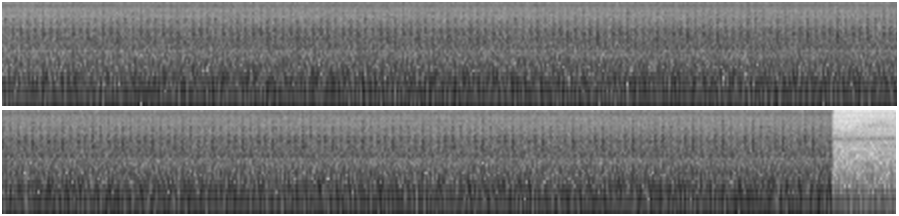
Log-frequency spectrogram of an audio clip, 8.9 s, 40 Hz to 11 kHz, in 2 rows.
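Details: 2013 Ford Ranger XLS 2.2L diesel, ex-mining truck, engine checked from the front: steady diesel clatter at idle with an even beat, no knocks or odd noises; healthy, owner says still powerful.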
